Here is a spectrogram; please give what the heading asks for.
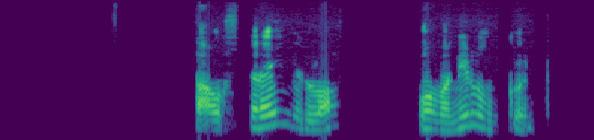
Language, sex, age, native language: Icelandic, male, 60-69, Icelandic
